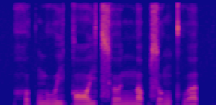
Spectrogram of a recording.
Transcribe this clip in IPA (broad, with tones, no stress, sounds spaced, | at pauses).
h ʊ˨ k̚ n̪ uː˨˥ j k ɔː˧ j t͡sʰ ɵ˨ n n̪ ɐ˧ p̚ s ʊ˨˧ ŋ kʷʰ ɐ˨˥ t̚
